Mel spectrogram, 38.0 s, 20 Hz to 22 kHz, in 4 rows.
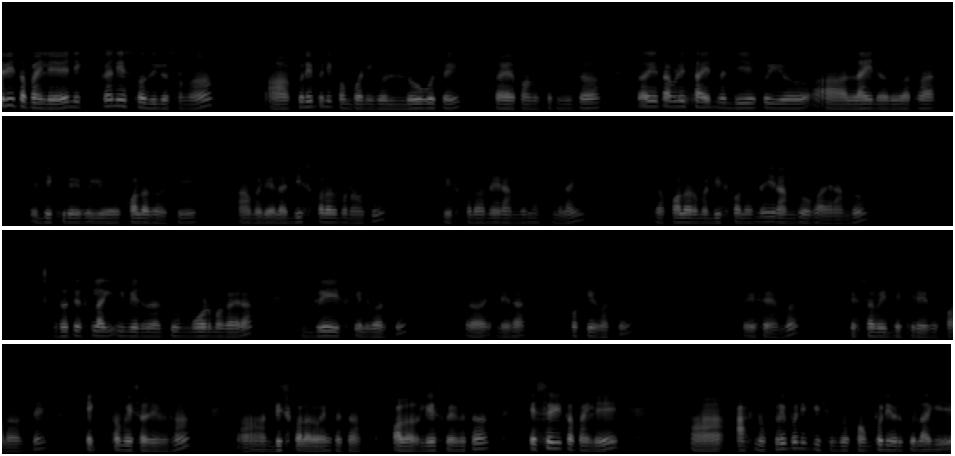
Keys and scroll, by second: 34.3 ctrl+space, 35.8 ctrl+alt+space.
